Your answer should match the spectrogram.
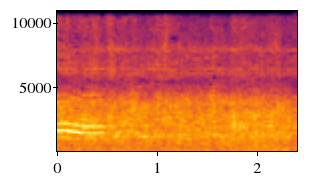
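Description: City park ambience: a steady rumble of traffic with indistinct voices, and a short high-pitched call lasting about half a second right at the start.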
